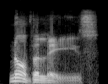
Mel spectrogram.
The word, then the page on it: novelese: British English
